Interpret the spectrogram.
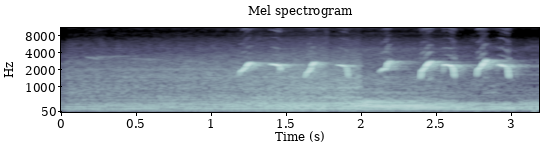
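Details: Varied song of a sooty-headed bulbul: a quick run of about six clear, down-slurred whistled notes in two bubbly phrases, over a background drone and faint traffic-like rumble.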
